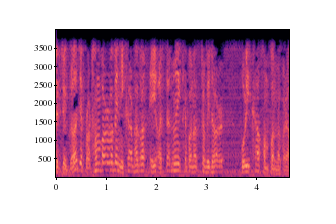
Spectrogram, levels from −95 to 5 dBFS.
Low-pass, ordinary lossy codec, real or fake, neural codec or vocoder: 3.6 kHz; none; fake; vocoder, 24 kHz, 100 mel bands, Vocos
